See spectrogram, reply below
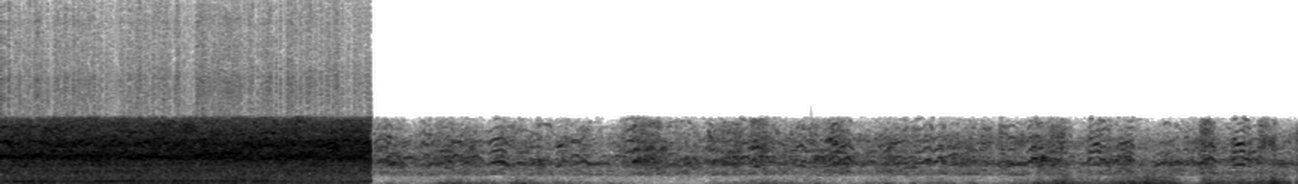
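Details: Wintering snow geese on refuge ponds at Blackwater National Wildlife Refuge, feeding and resting: a loud wall of massed honking for three seconds, then a quieter, more distant stretch of scattered nasal calls.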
